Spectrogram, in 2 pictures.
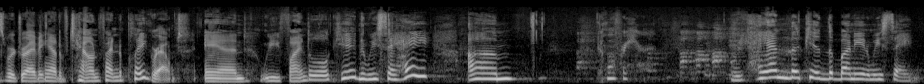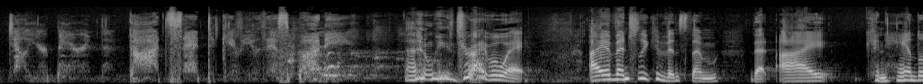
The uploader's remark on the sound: Recorded Live at New Prospect Theatre in Bellingham, Washington during the March, April and May 2023 Bellingham Story Hour Story Shares. Studio Recording and Editing. At Champion Street Sound Studios.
